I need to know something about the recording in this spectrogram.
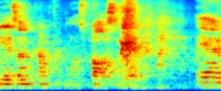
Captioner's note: laughs uncomfortably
